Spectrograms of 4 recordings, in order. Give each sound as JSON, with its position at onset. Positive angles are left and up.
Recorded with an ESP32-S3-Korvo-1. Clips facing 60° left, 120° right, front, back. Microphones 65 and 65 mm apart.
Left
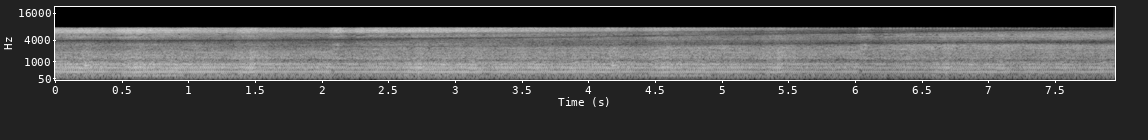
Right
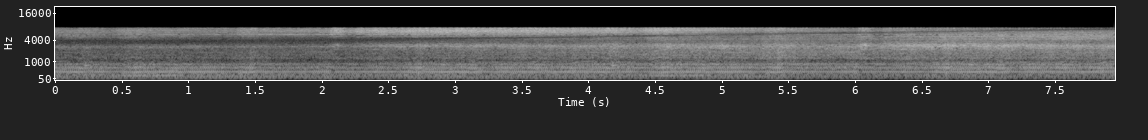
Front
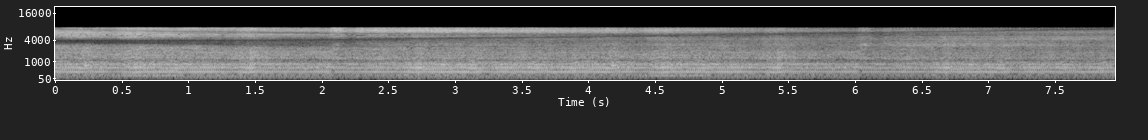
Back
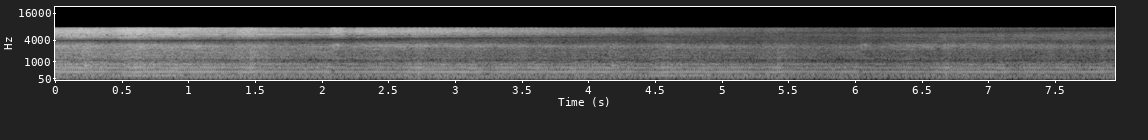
{"t": 0.0, "sound": "a lawn mower", "azimuth_deg": 60}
